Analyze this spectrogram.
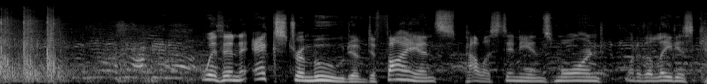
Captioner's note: shots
